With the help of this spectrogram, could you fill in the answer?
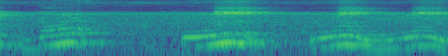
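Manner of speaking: दू... नी, नी sounded out slowly syllable by syllable; syllables drawn out. Shown as a demonstration. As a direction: model दू नी carefully for the class. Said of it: "आप उच्चारण करिए".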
